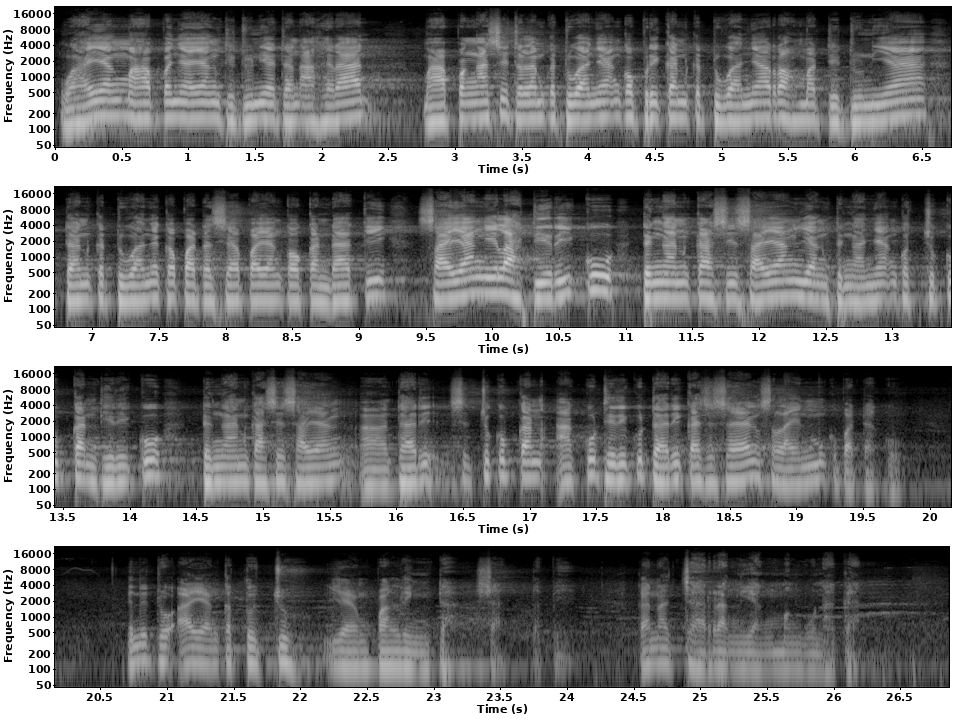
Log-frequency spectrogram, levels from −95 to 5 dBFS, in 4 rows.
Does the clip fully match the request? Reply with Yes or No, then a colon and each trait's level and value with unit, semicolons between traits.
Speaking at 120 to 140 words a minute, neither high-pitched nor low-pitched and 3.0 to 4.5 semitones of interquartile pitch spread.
Yes: average, 135 wpm; medium, 150 Hz; average, 3.8 semitones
